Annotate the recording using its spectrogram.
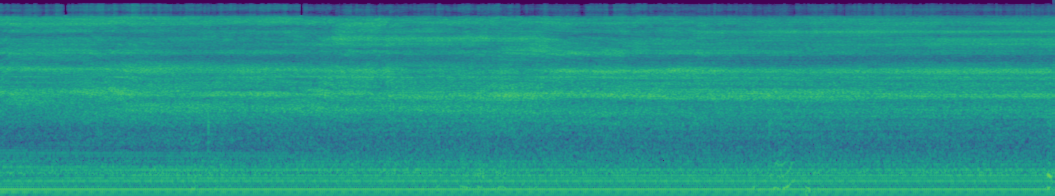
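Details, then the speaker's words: Simulated nurse roleplay: steady loud mechanical hum and buzz with a hissing layer as an aerosol nebulizer compressor runs, delivering medicated mist during a first breathing treatment for breathlessness. "okay now it's very loud okay the mist will probably be cool it's very loud okay so I'm gonna push the button in three two one okay"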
